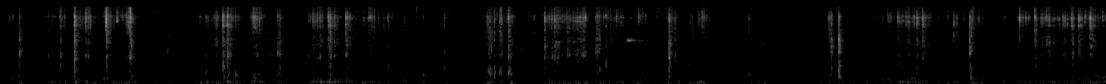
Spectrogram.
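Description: A metal blade scrapes and shaves the surface of a solid, hand-sized orange bar of dry Camay soap held in both hands, with soap flakes scattered around. Short, crisp, bright scraping and crackling bursts come in clusters separated by brief silences, with almost no low end.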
